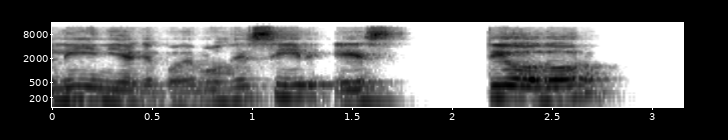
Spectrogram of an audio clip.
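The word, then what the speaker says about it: Theodor: Y el segundo en línea que podemos decir es Teodor, si como suena con H intercalada después de la T.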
